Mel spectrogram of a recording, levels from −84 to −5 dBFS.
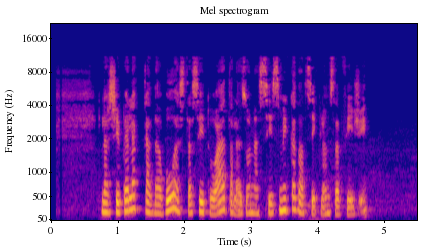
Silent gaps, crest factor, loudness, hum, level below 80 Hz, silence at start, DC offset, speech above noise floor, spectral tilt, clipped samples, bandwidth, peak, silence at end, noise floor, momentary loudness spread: none; 18 dB; -23 LUFS; none; -68 dBFS; 0.15 s; under 0.1%; 36 dB; -4.5 dB/octave; under 0.1%; 11.5 kHz; -6 dBFS; 0.75 s; -59 dBFS; 10 LU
